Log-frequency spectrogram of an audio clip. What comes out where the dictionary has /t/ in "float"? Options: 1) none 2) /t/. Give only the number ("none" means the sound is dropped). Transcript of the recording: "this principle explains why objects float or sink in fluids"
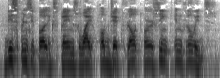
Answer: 2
